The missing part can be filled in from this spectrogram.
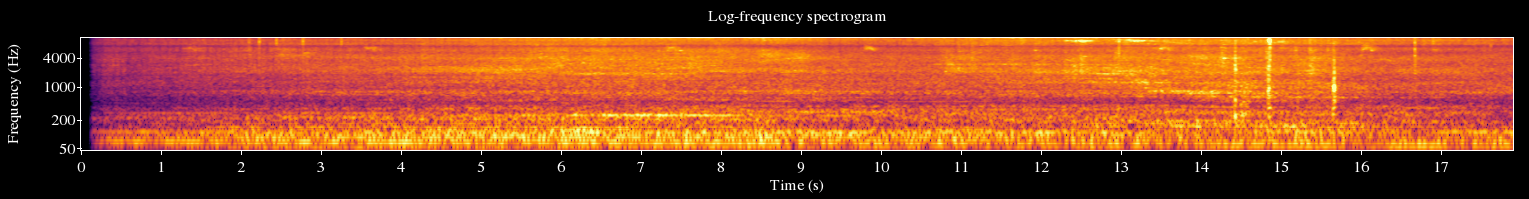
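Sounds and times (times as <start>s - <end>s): diesel engine cranking: 8.3s - 17.9s.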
